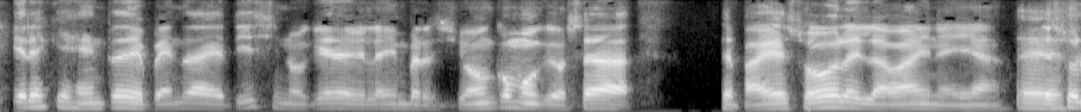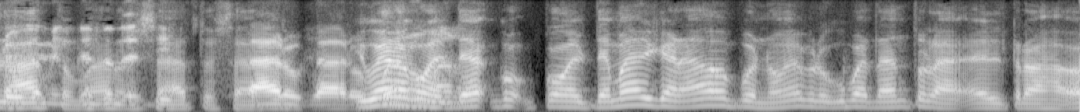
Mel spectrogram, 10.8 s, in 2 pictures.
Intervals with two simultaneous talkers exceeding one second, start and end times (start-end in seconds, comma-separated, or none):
5.1-7.9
